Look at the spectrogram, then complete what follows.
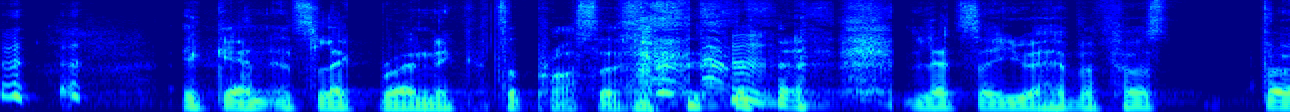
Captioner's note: laughs; laughs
